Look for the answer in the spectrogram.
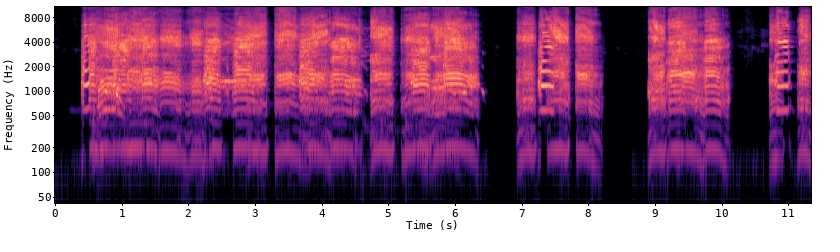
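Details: Several geese give loud, harsh nasal honks in quick overlapping bursts with brief pauses between runs; drinking geese mentioned. Goose.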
